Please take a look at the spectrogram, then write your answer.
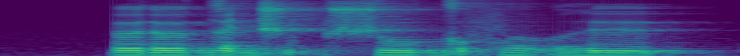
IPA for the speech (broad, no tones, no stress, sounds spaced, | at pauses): ɵ ɾ ɵ ɡ ɐ d͡ʒ ṵ p ʃ u ɡ o f ɦ o̰ ɦ ɨ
